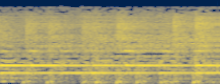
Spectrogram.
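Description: Live free-jazz trio of acoustic piano, upright double bass and drum kit improvising. Two high notes are held steady while busy low activity comes in a moment in.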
